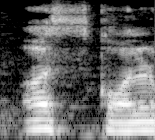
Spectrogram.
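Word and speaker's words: scholar: देखिए एस के बाद जो है कोई भी ए ई आई ओ यू नहीं लगा हुआ है, इसीलिए इसके अस्कॉलर बोलते हैं, आधा सब वो पढ़ेंगे इसे, इस एस को आधा सब पढ़ेंगे तो अस्कॉलर हो जाएगा यानी विद्वान।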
